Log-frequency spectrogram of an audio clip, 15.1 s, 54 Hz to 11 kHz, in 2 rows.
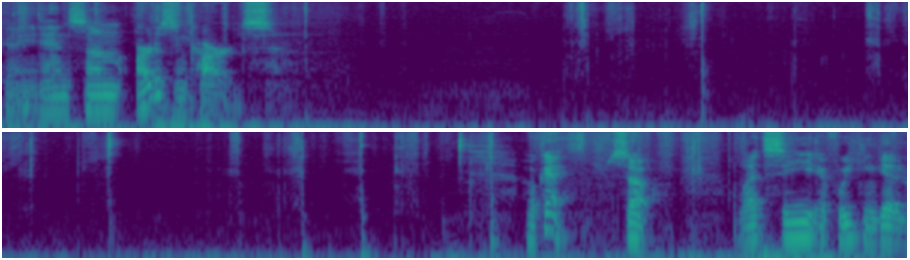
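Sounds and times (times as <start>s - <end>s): cards clicking and rubbing: 6.6s - 8.6s, 9.2s - 11.7s, 12.5s - 13.7s.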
